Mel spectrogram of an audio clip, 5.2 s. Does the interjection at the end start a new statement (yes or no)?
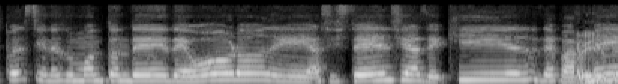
yes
